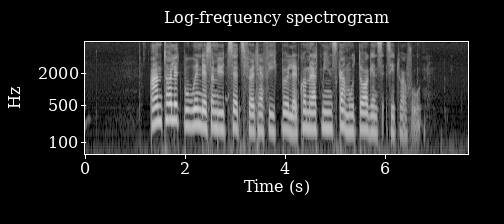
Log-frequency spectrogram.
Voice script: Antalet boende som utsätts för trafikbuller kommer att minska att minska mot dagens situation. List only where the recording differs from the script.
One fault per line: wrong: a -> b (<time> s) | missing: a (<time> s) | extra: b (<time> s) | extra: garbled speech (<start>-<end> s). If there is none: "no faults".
missing: att minska (5.2 s)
